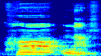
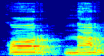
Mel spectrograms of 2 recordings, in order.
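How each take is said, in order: First: The first vowel is lengthened with no r. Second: An r sound follows the first vowel. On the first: The speaker calls it right. "এখানে র সাউন্ডটা নেই, তবে একটু টান হবে" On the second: The speaker calls it wrong. "যদিও আমরা কর নার বলি"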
